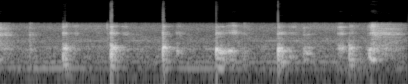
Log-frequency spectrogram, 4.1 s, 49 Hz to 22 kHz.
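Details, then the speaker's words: A male burps on purpose as fast as he can for one minute after a little water, aiming for 100 and reaching about 106, then feels lightheaded: a rapid string of short voiced burps, about two a second; repeated deliberate belching. "Alright, well, thanks for watching me get 100 burps in a minute."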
